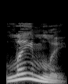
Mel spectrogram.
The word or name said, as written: lamely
